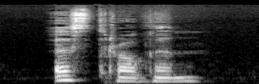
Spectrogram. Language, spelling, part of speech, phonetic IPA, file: Polish, estrogen, noun, [ɛˈstrɔɡɛ̃n], LL-Q809 (pol)-estrogen.wav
